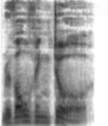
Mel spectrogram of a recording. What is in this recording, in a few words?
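"revolving door", British English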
